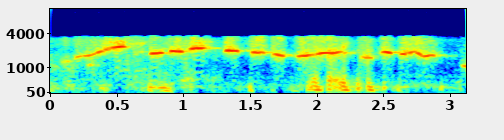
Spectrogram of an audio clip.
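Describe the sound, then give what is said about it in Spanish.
A man whistles in imitation of a canary, producing a high, warbling run of trills and quick slides that continues for about three seconds. “Es el dueño de la pajarería, que se hace pasar por canario para que las damas le acerquen la oreja. Sí, claro, tiene uno escondido ahí que le chifla.”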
